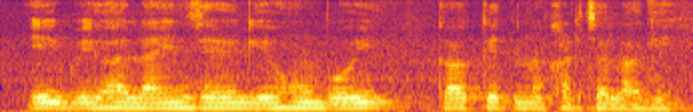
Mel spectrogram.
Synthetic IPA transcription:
eːkbɪːɡʱalaːɪnseɡeɦũboːi | kakɪt̪nakʰɐɾt͡ʃalaːɡiː

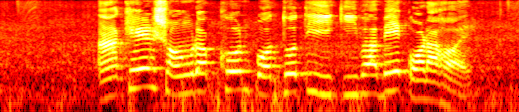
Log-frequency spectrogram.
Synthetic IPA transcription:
ãkʰeɾʃɔŋɾokʰːonpɔd̪ʱːot̪ikibʱabekɔɽaɦɔe

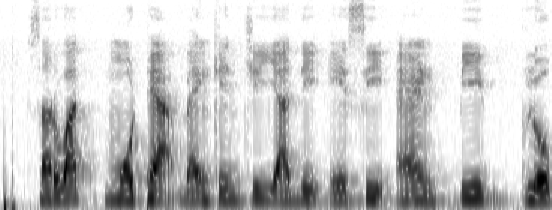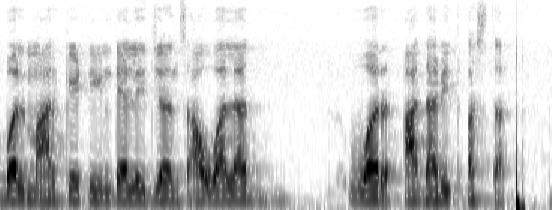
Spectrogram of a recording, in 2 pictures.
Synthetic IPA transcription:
səɾʋat̪moʈʰja̰bə̃ŋkẽɲt͡ɕiːjad̪iːesiɛɳɖpiɡlobəlmaɾkeʈiɳʈelid͡ʑənsa̰wala | ʋəɾad̪ʱaɾiːt̪əst̪at̪

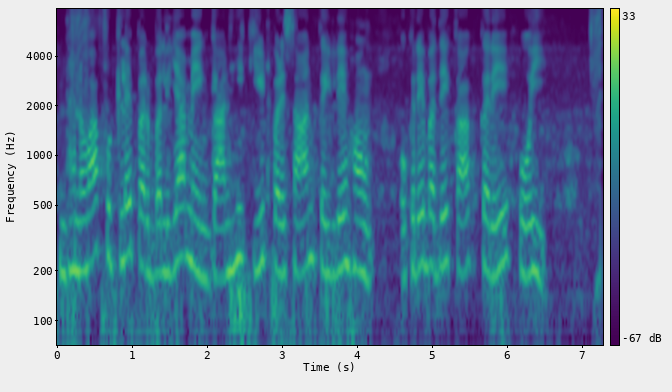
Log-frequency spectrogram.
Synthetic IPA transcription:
d̪ʱɐnʋafʰʊʈlepɐɾbəlɪjãmẽɡãːnʱikiːʈʰpəɾeʃaːnkəɪleɦəʊnʊkɾebɐd̪ekaːkːəɾehoːiː

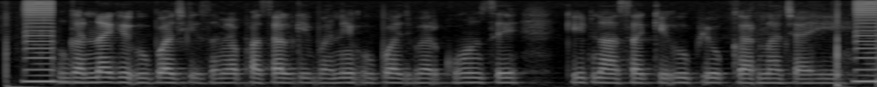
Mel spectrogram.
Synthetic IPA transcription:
ɡənːakeʔʊpəd͡ʒkesɐməjpʰɐsəlkibɐneʔʊpəd͡ʒbəɾkoːnse | kiːʈnaːsəkːiʊpjoːɡ̚kɐɾnat͡ʃaːɦieː

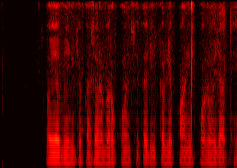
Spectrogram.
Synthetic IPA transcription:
soːjabʱiːnkepʰɐʃəlbəɾkoːnset̪ɐɾiːkaliepaːɽ̃ipoːlɦoid͡ʒaːt̪ɦɛː

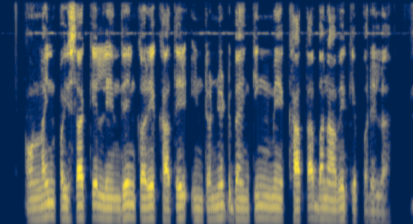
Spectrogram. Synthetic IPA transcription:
ɔːnlaɪnpəɪsakelẽnd̪enkəɾekʰaːt̪ɪɾɪɳʈəɾneʈbɛ̃ŋkɪ̃ŋɡmẽkʰaːt̪abənaːbekepəɾela̰

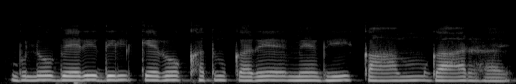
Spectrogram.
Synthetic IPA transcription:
bʱʊlobeːɾid̪ɪlkeɾoːɡkʰət̪mkəɾemẽbʱikaːmɡaːɾɦɛ

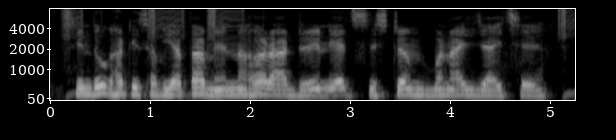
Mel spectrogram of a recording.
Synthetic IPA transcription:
sind̪ʱuɡʱaʈisəbʱijat̪amenəɦəɾaɖɾened͡ʒsisʈəmbənaild͡ʒajt͡ʃʰɛ

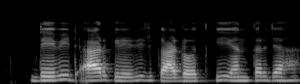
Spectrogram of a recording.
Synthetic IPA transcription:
ɖeːʋɪɖaːɾkɾeːɖɪʈkaːɾɖoːt̪kiɐ̃nt̪əɾd͡ʒaɦ

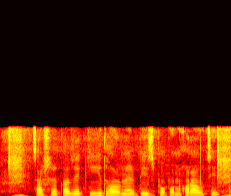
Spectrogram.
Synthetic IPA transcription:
t͡ɕaʃeɾkad͡ʑekid̪ʱɔɾoneɾbid͡ʑboponkɔɾaut͡ɕit̪

